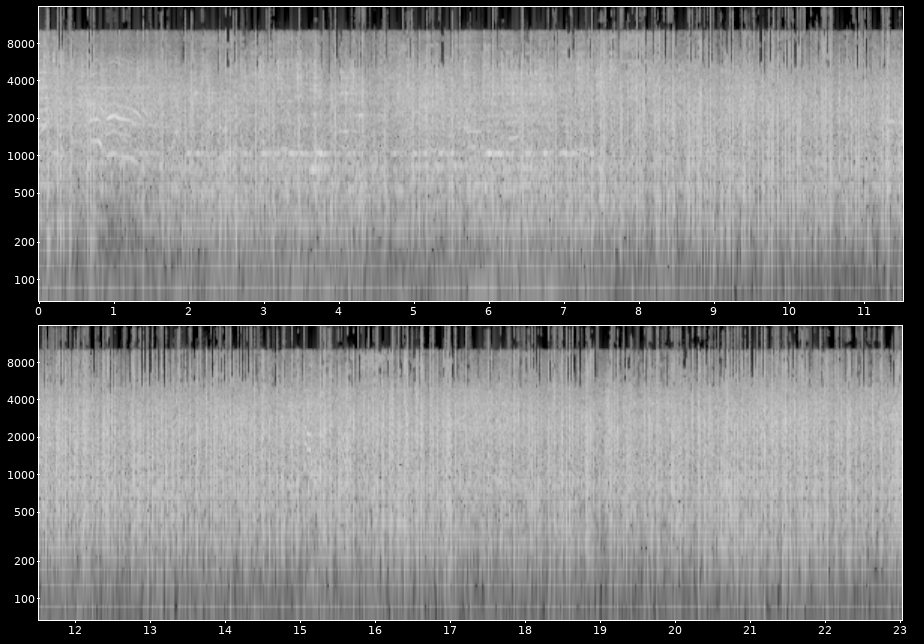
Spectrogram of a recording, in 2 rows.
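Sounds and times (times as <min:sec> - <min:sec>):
fireworks crackling and banging: 0:00.0 - 0:23.0
music: 0:01.4 - 0:09.3.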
